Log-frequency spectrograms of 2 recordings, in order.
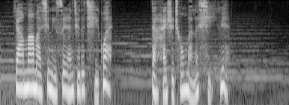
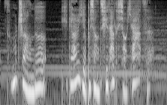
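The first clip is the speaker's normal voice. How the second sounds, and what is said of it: Quiet muttering voice. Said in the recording (Chinese): “小声的嘀咕”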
